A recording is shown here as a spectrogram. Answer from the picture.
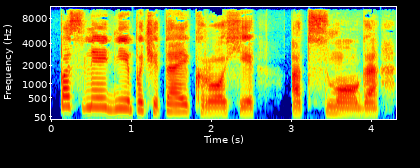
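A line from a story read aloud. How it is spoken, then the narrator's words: Plain, old man. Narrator (Russian): сказал старик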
